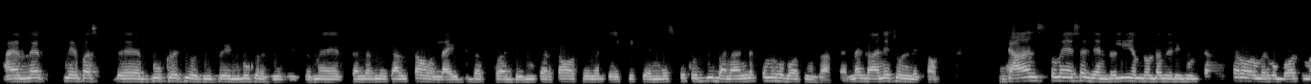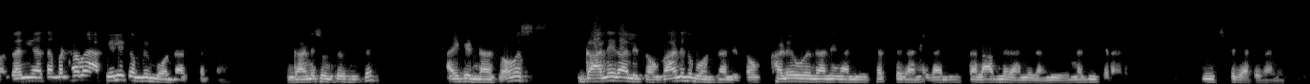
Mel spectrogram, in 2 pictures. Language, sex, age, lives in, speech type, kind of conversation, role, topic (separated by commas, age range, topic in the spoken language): Hindi, male, 25-29, India, conversation, podcast, guest, Tum apne emotions ko creatively kaise express karte ho?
